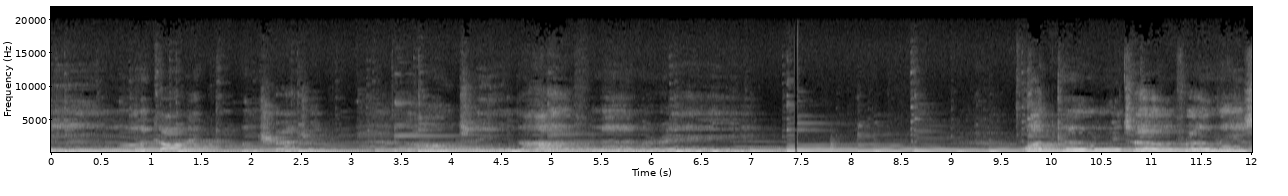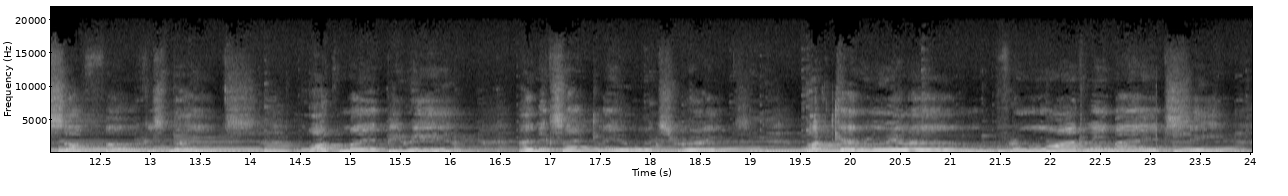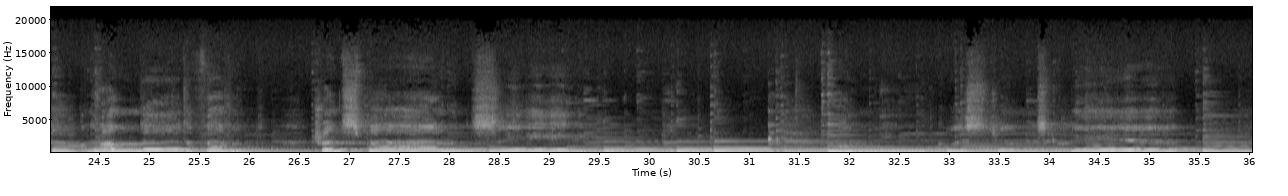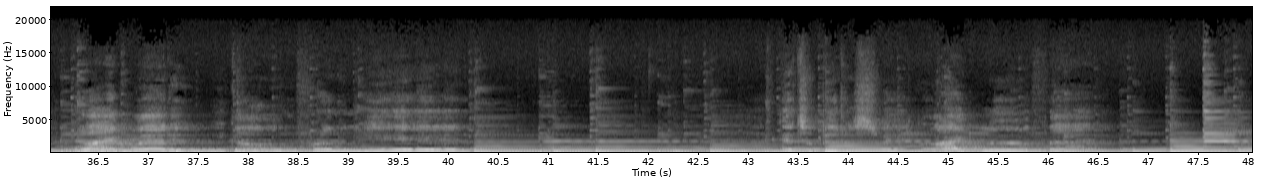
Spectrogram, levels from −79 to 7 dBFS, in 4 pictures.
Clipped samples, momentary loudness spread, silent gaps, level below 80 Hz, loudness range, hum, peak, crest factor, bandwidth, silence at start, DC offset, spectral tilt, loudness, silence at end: under 0.1%; 7 LU; none; -60 dBFS; 5 LU; none; -2 dBFS; 16 dB; 19.5 kHz; 0 s; under 0.1%; -6.5 dB/octave; -19 LUFS; 0 s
